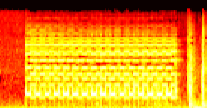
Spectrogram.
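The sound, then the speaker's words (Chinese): A telephone rings with a bright, rapidly warbling electronic trill, one steady unbroken burst of about two seconds, loud and alone. “就在这时，一直在龙山路居民住宅区排查的诸葛平打来了电话。”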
